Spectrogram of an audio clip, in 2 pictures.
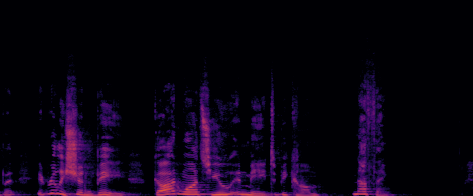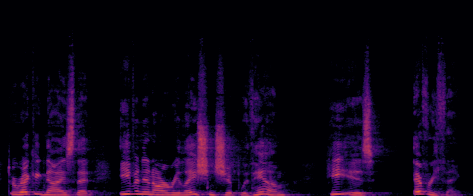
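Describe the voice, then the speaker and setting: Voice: mid-range voice, a bit bright. A preacher giving a conversational Bible-teaching sermon in a folksy, informal way, often checking in with the listeners.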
